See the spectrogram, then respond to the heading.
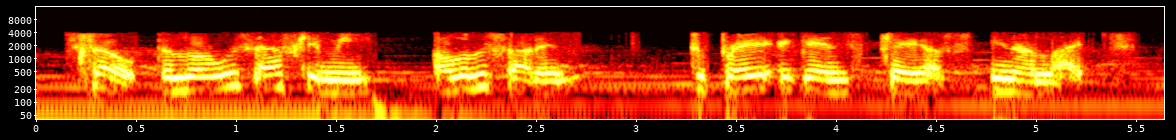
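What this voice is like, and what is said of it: Congested voice from a cold. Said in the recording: “I have a bad cold.”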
